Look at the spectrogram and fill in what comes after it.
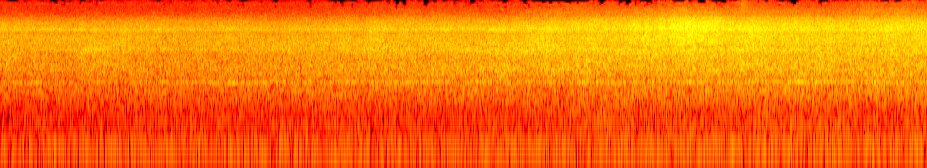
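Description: Distant diesel locomotives of an approaching train, a low steady rumble that grows slowly louder.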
